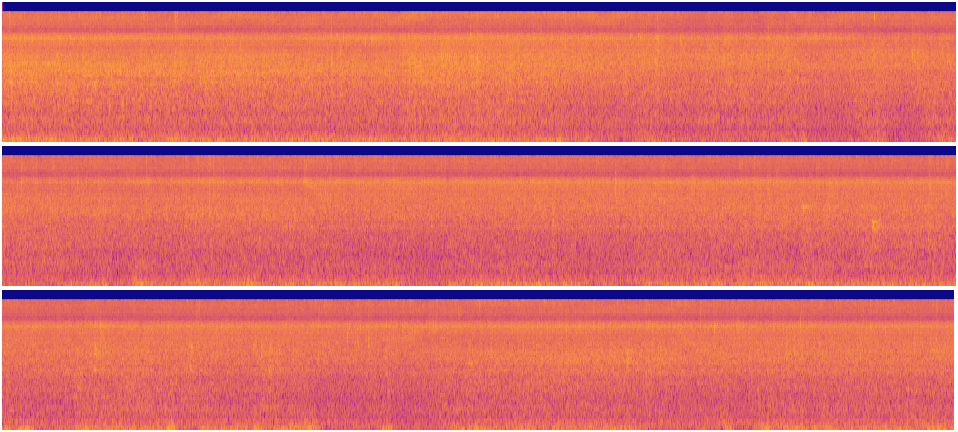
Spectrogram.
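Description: Hail mixed with heavy rain pelting a road, a steady dense hiss of falling ice and drops with a few louder hits here and there.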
